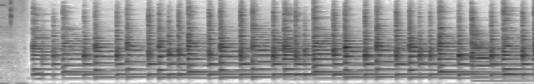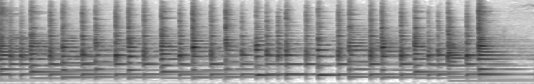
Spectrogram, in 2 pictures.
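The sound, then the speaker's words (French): Rapid, bright metallic notes ring out from a hammered dulcimer, a trapezoid-shaped box with taut strings struck with small sticks, in a steady rhythmic pattern, each struck tone shimmering and overlapping with the next, with a low sustained bass tone underneath. “C'est en fait une boîte en forme de trapèze sur laquelle sont tendues des cordes et on frappe ces cordes avec des petites baguettes”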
